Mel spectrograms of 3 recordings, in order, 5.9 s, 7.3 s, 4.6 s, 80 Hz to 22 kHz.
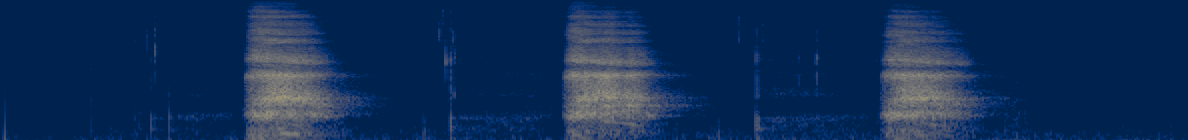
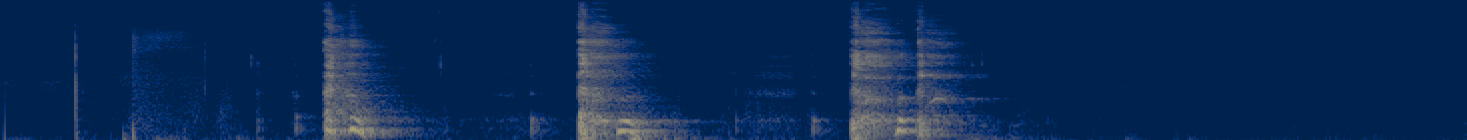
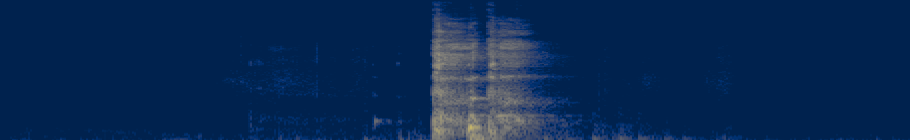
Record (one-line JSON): {"exhalation_length": "5.9 s", "exhalation_amplitude": 2310, "exhalation_signal_mean_std_ratio": 0.37, "three_cough_length": "7.3 s", "three_cough_amplitude": 2417, "three_cough_signal_mean_std_ratio": 0.3, "cough_length": "4.6 s", "cough_amplitude": 3451, "cough_signal_mean_std_ratio": 0.23, "survey_phase": "beta (2021-08-13 to 2022-03-07)", "age": "45-64", "gender": "Female", "wearing_mask": "No", "symptom_cough_any": true, "symptom_runny_or_blocked_nose": true, "symptom_sore_throat": true, "symptom_fatigue": true, "symptom_other": true, "symptom_onset": "2 days", "smoker_status": "Never smoked", "respiratory_condition_asthma": false, "respiratory_condition_other": false, "recruitment_source": "Test and Trace", "submission_delay": "1 day", "covid_test_result": "Positive", "covid_test_method": "ePCR"}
